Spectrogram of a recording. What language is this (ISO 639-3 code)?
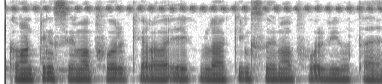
hin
